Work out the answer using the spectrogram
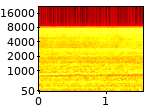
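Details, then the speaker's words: Trim tab actuators on a rebuilt center-console boat with a 2020 Suzuki 250 outboard, one actuator newly replaced: both run with a smooth, even electric whine and no grinding, taking about four seconds; normal operation. "oh yeah they both work all right come on up with it done oh yeah four seconds it's nice"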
